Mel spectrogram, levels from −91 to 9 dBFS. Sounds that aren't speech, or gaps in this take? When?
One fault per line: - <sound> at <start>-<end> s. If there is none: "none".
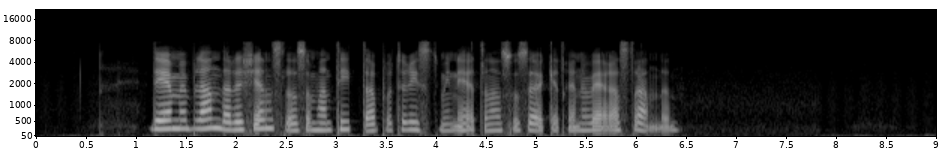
none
